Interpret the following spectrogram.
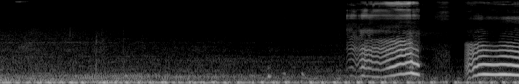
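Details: A baby crying after being teased, with a short rising wail and the start of another cry over a low engine-like rumble; said to have cried until coughing, but no clear cough is heard.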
